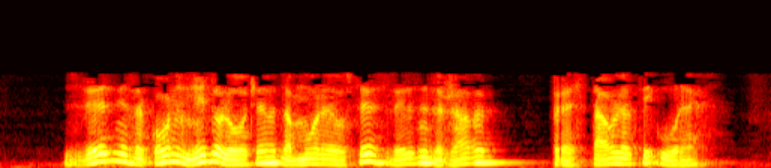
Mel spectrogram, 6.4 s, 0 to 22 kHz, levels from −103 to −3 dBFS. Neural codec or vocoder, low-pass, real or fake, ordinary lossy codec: codec, 16 kHz, 4 kbps, FreqCodec, larger model; 3.6 kHz; fake; MP3, 16 kbps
